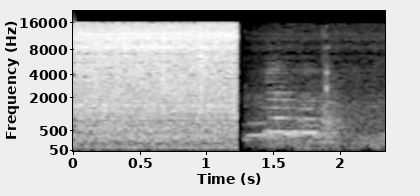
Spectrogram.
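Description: Meat sizzling in a frying pan, a steady hiss that cuts off abruptly just over a second in, leaving only faint room sound.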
